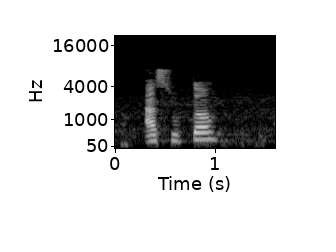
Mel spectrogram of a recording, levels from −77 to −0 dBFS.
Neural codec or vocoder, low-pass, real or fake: none; 7.2 kHz; real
